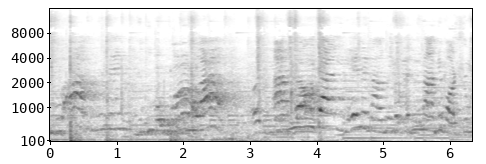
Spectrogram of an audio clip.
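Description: A young girl's voice chattering and calling out as she plays, over background music.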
